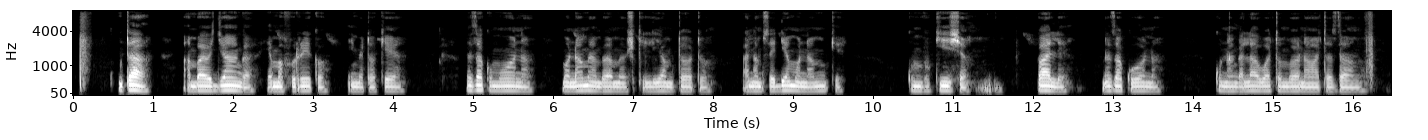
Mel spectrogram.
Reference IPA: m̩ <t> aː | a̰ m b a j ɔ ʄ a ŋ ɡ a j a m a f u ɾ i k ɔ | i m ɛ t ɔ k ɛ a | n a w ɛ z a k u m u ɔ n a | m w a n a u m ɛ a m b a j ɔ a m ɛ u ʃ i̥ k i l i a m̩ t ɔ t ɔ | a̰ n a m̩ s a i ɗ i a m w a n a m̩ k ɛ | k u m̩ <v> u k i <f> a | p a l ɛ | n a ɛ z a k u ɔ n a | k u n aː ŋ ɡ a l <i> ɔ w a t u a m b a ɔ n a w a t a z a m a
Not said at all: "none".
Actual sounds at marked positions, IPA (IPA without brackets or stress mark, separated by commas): t, v, ʃ, a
